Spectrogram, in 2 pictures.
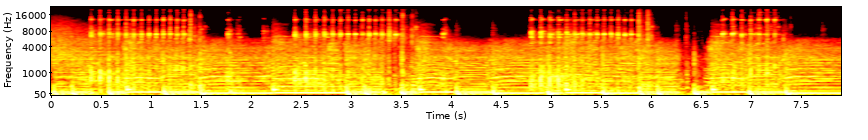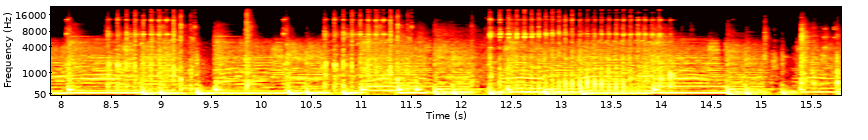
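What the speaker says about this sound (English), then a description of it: "you want to whale away with the jackhammer" Loud, continuous jackhammer pounding basement floor concrete in a rapid steady rattle, close by, with tones and thuds layered over it and no talk.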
